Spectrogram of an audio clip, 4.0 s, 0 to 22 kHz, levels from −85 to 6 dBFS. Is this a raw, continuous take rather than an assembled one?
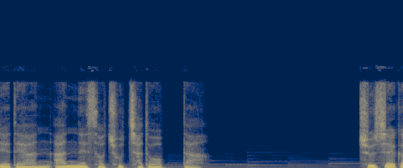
yes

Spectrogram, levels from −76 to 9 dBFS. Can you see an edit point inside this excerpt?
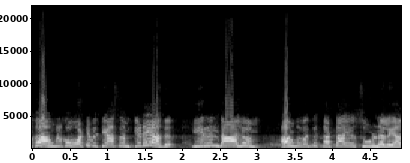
yes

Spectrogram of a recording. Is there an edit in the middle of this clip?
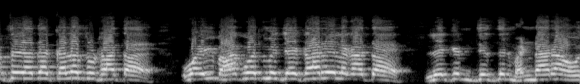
no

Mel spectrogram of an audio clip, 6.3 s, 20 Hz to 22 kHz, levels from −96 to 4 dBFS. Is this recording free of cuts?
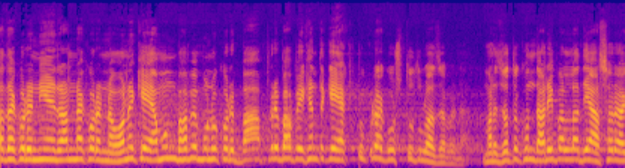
no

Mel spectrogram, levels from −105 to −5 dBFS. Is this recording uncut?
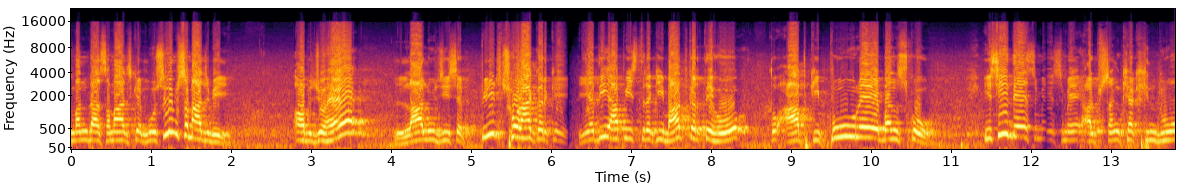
no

